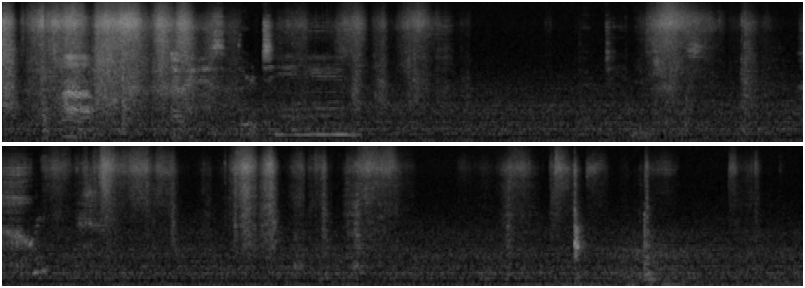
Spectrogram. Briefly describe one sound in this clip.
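Paper rustles and slides as hands smooth and shift a sheet.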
